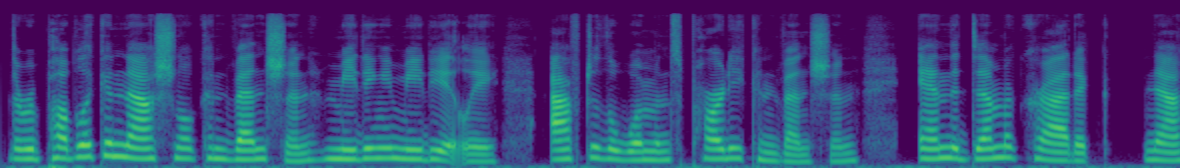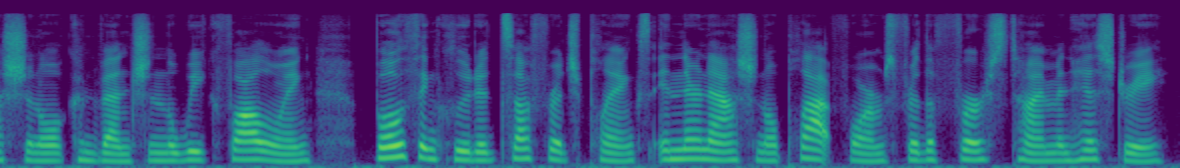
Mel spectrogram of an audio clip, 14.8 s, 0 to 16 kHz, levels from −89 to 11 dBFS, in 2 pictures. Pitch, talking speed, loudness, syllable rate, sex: 195 Hz, 135 wpm, -20 LUFS, 5.1 syllables/s, female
